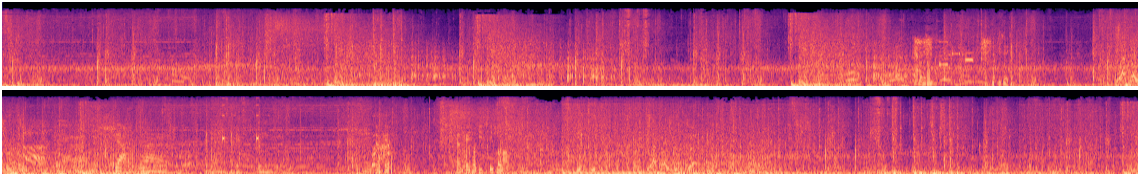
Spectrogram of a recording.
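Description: Shotgun gunfire in a video game: many sharp blasts and crashing impacts in irregular bursts, with brief pauses between volleys.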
